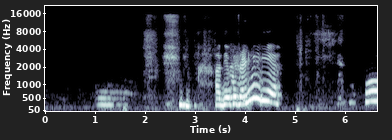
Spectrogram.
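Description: A young girl talks sweetly and playfully up close.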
